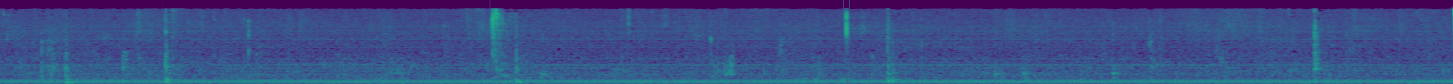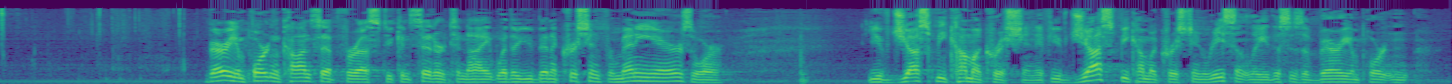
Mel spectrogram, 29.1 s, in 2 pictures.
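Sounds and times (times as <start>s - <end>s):
Bible pages turning: 15.2s - 16.6s
speech: 16.6s - 21.9s, 23.2s - 28.8s.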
